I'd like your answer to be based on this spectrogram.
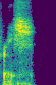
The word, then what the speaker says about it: Ra's: So the one of those, so not exactly one-to-one, but the one that I still will never accept is the pronunciation of Ra's al Ghul in Batman Begins. It's Ra's. It's Ra's. I don't care what you say.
